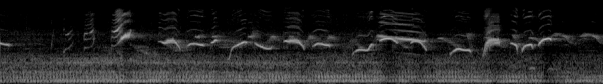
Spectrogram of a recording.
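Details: A tame Chinese hwamei sings a lively sequence of loud, bending whistles and quick high notes, with a fast trill midway and a steady low hum in the background.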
